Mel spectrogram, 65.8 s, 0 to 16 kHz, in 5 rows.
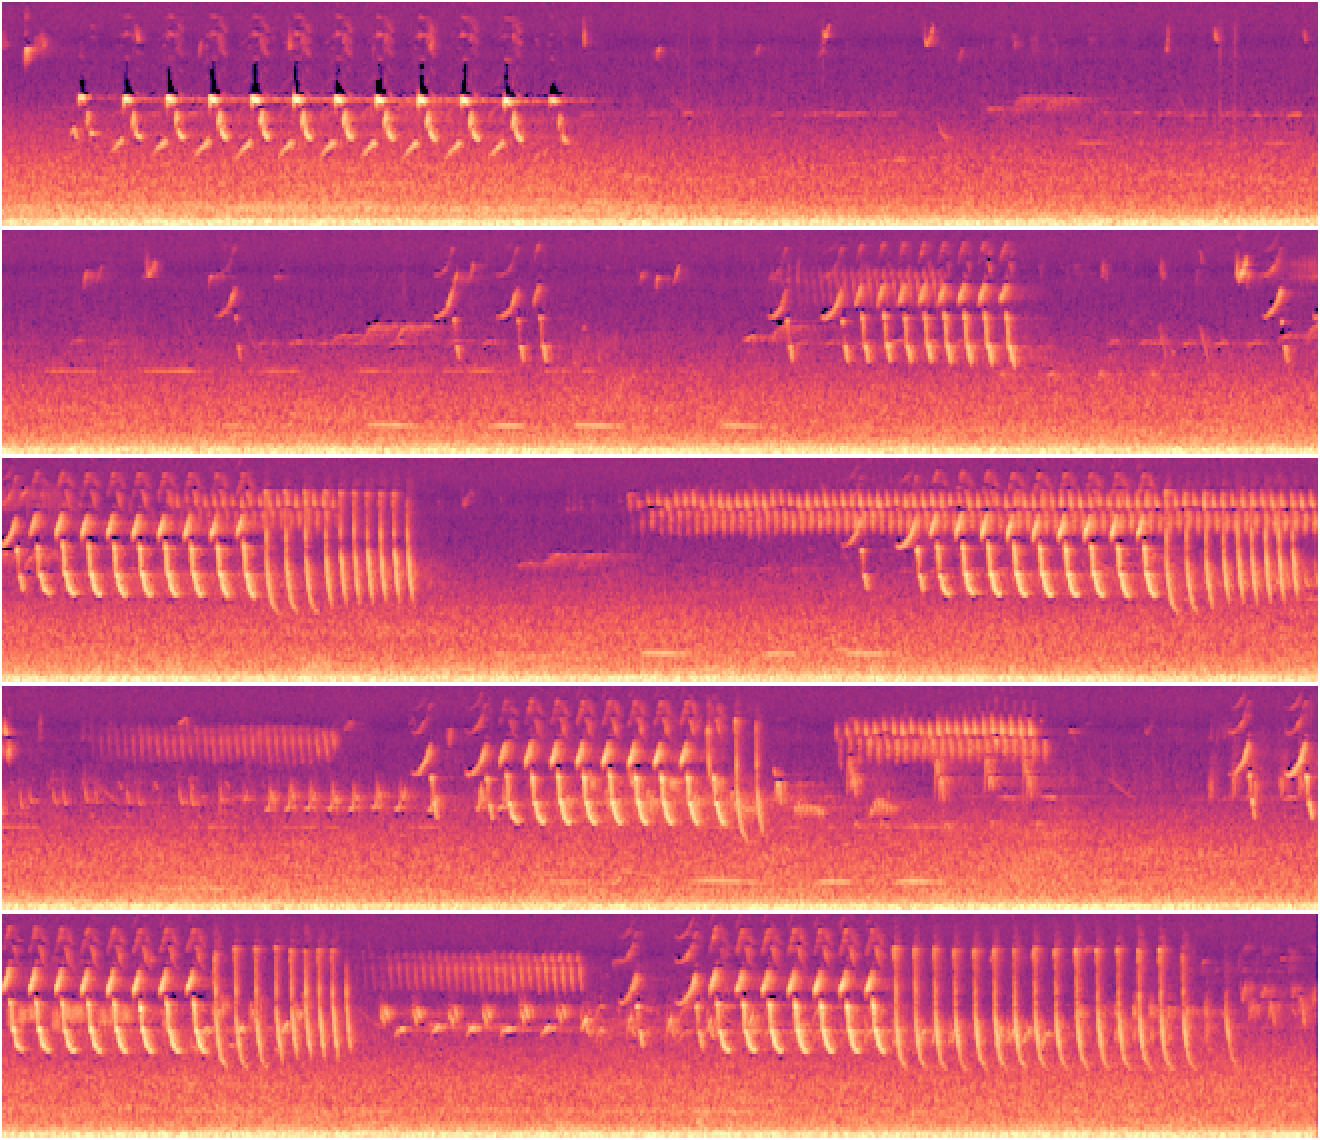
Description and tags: Morning Birds Cardinal short
Equipment: Tascam DR-03 on-board mics
An excerpt from a longer recording of a cardinal I made in the morning. This is the song of the cardinal.
bird, cardinal, cardinalis-cardinalis, chip, morning, sing, tweet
